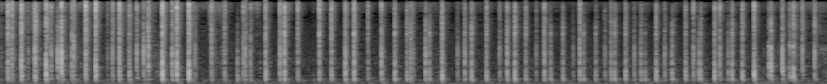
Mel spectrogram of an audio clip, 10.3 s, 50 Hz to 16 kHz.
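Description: Fingertips and long nails tap rapidly on a transparent acrylic plastic clipboard lying flat in low light. About 70 quick, dry clicks come in fast bursts with very short ring and a midrange tone around 430 Hz.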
